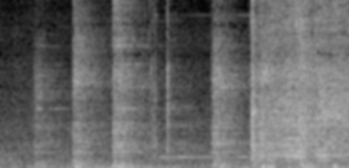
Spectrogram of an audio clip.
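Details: Chevrolet Trax LT that sat in storage, with spark plugs out for a compression test: short bursts of starter cranking, cut and restarted per cylinder, no firing; compression low or absent, valves suspected stuck by stale fuel.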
